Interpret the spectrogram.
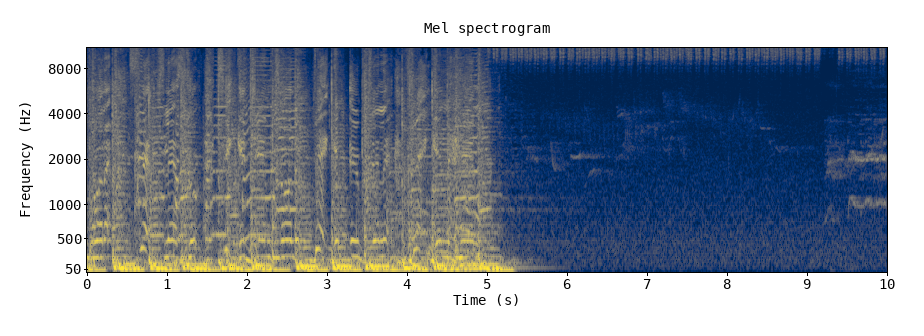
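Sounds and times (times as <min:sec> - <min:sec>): insects chirping: 0:05.2 - 0:10.0
thin bird calls: 0:05.4 - 0:10.0.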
